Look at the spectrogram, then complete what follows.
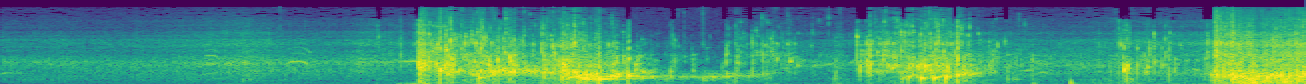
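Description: Wave-pool wave breaking over the microphone at the water's surface: loud rushing and splashing in about three surges, starting about two seconds in, with the microphone briefly going under near the end.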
